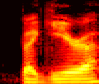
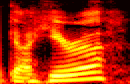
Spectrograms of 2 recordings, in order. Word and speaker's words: Bagheera: Is that pronounced correctly? Bagheera? – Yep.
